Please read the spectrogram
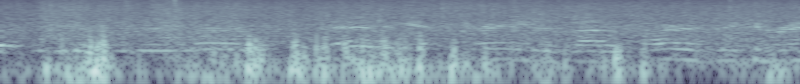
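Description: Heavy rain falling hard in a thunderstorm downpour, a dense steady hiss of rain, with a voice talking over it.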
